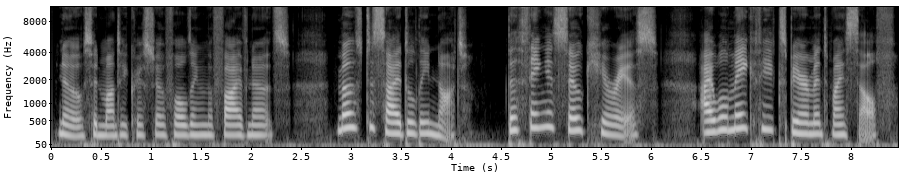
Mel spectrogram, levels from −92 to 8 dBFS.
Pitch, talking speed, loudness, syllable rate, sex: 235 Hz, 155 wpm, -20 LUFS, 4.8 syllables/s, female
